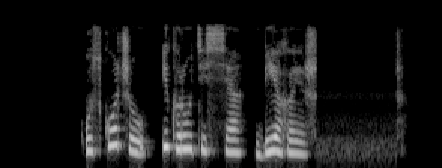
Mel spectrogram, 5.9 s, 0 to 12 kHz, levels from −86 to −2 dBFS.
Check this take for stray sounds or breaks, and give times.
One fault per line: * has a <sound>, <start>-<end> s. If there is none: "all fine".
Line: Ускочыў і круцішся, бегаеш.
all fine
